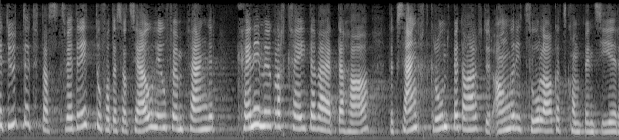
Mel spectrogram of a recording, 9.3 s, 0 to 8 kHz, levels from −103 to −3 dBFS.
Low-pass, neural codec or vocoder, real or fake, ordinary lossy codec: 7.2 kHz; none; real; none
